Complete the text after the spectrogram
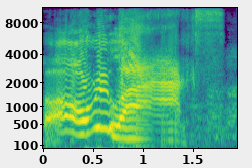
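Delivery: slow, loud laugh through the words; cracking up at his own witch joke; laughing loudly. Real, not acted. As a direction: laugh it out, barely able to speak.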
